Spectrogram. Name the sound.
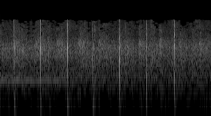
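audience hand clapping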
